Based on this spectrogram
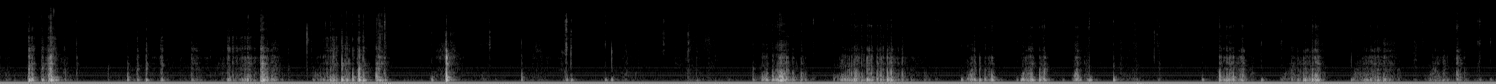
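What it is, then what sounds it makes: Cast chalk being scraped. A red cast chalk popsicle, mostly crushed and held in a hand, is scraped with a metal tool, leaving a growing pile of crumbly chalk debris. Short, dry scraping and crunching bursts repeat over a steady low hum, with a brief sharp click partway through.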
